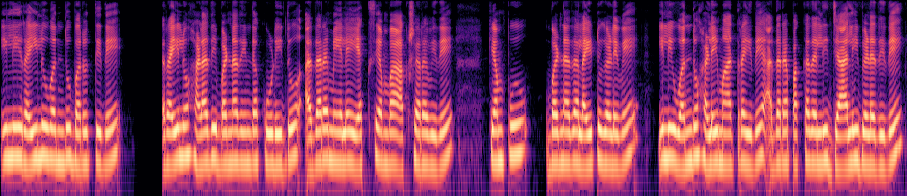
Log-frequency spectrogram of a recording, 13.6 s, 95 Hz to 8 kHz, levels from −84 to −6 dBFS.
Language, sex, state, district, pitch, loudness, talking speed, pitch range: Kannada, female, Karnataka, Chamarajanagar, 205 Hz, -15 LUFS, 125 wpm, 195-220 Hz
